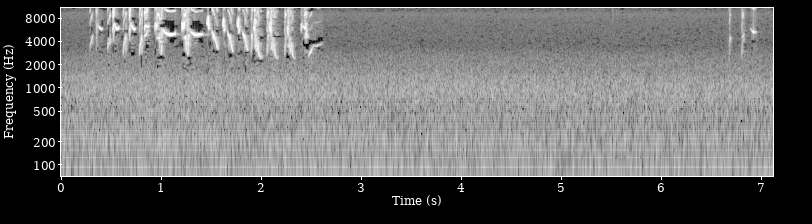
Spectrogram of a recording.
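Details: European goldfinch singing on a lure recording: a quick, chattering phrase of high twittered notes runs for about two seconds, followed by near silence and one faint double note at the end.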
